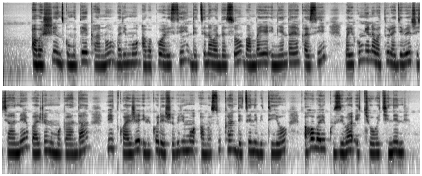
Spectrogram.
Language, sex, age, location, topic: Kinyarwanda, female, 25-35, Huye, agriculture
